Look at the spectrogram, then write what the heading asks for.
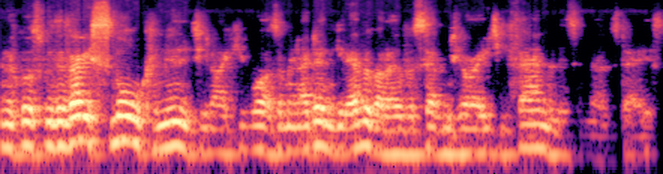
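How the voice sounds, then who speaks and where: This man speaks with a southern English accent, his fairly high pitch carrying a dark, mellow tone that is somewhat breathy, with fairly even intonation. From southern England. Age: 70s. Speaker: synagogue founder's son. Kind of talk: reminiscing. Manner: halting.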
